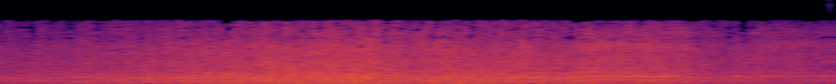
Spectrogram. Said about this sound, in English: Hark at the wind rising.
